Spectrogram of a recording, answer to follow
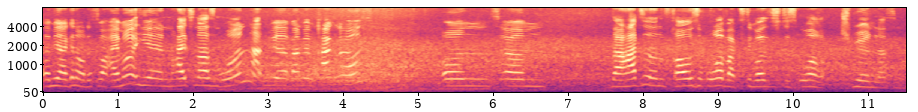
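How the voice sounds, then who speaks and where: High-pitched speech from a woman, fairly slow with long, frequent pauses and fairly even intonation, amid noticeable background noise and audible room echo. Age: 20s. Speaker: medical student. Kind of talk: casual interview. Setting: outdoors.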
